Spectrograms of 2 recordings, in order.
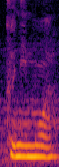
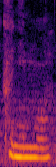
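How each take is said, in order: Both takes have the same delivery.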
